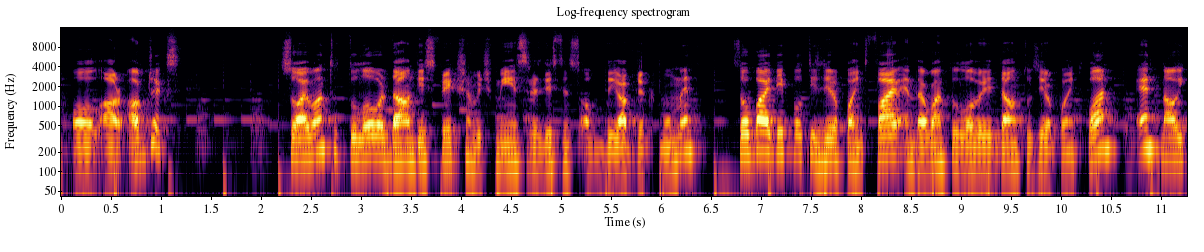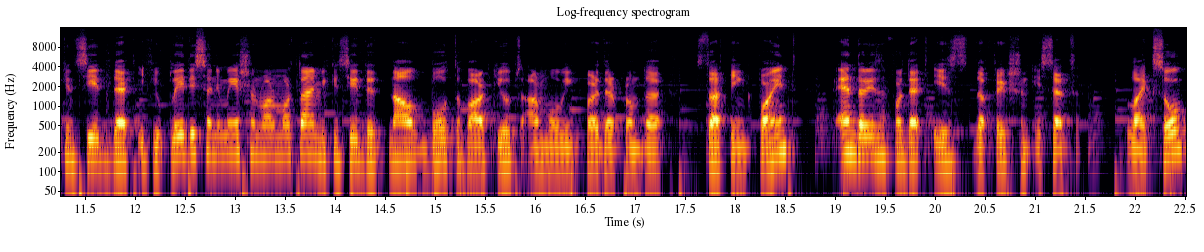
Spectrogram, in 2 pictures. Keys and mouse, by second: 0.9 middle click, 10.8 space, 13.8-17.2 drag, 17.5 space, 22.1 middle click.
